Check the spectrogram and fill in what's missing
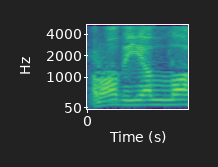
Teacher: راء مفخمة والضاد مطبقة مفخمة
